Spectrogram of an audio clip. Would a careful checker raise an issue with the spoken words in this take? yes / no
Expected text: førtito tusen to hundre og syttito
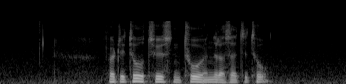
no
